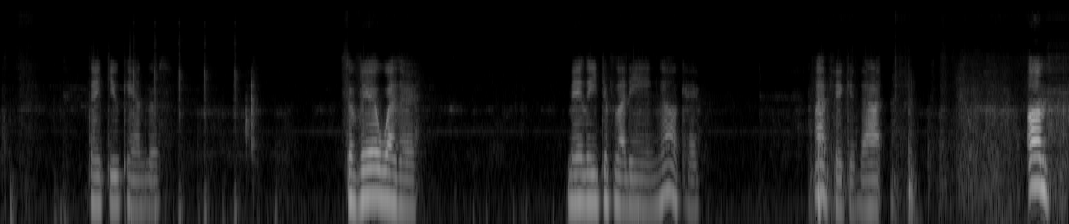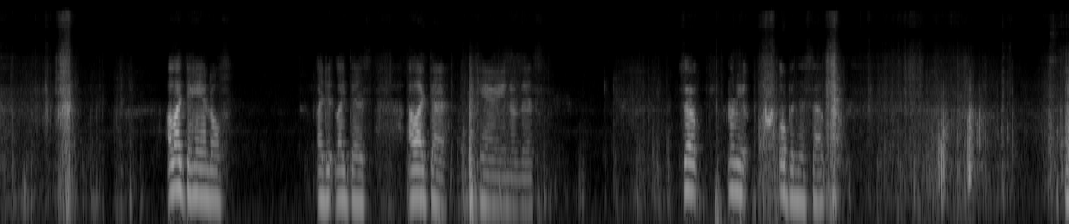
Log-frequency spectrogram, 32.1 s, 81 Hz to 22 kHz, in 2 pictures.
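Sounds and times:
fabric bag rustling: 0:29.2 - 0:32.0.

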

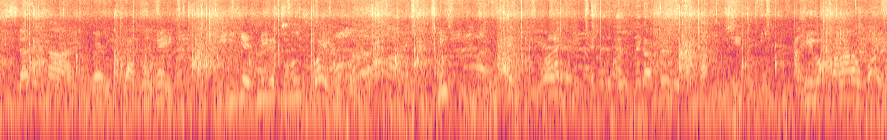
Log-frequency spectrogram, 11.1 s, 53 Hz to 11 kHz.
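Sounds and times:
paddles hitting rubber ball: 0:00.0 - 0:10.9
people talking: 0:00.0 - 0:11.0.

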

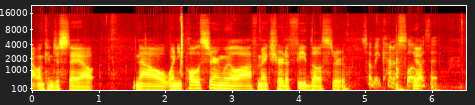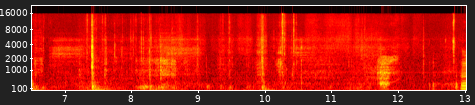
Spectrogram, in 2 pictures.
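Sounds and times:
plastic and wire rubbing: 0:05.3 - 0:12.6.

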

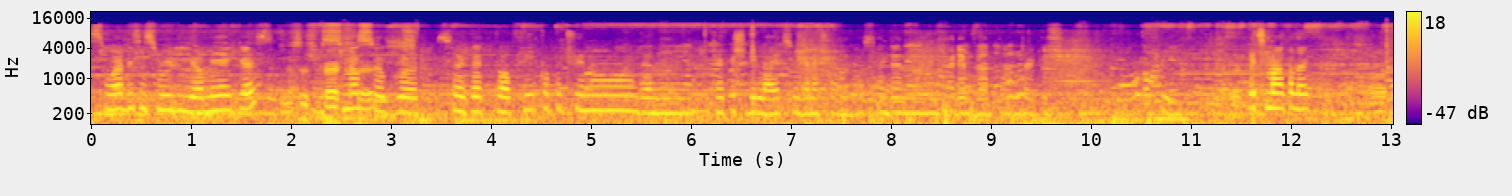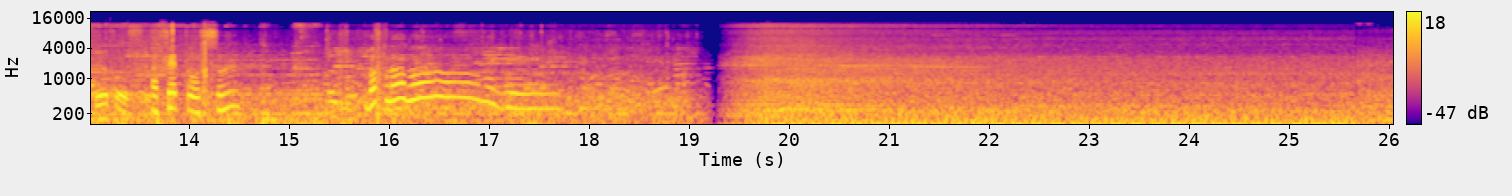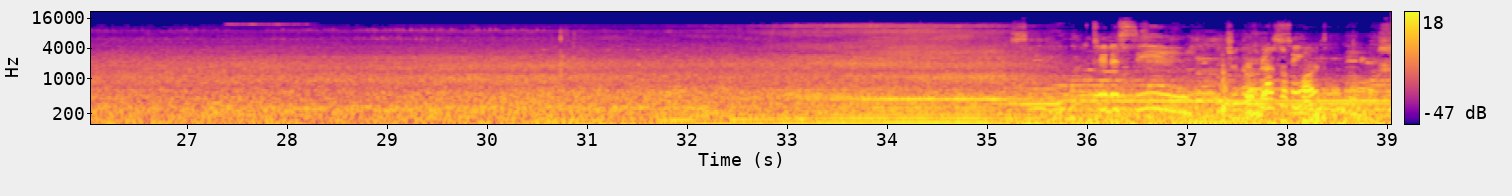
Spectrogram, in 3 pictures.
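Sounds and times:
general urban noise: 0:00.0 - 0:39.0
passing cars: 0:00.0 - 0:39.0.

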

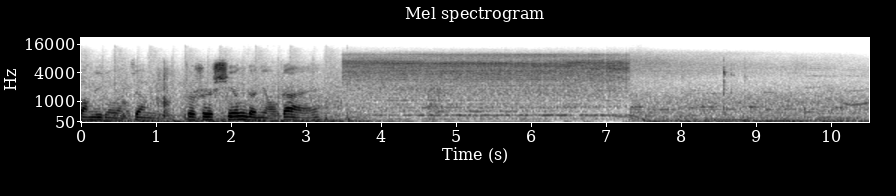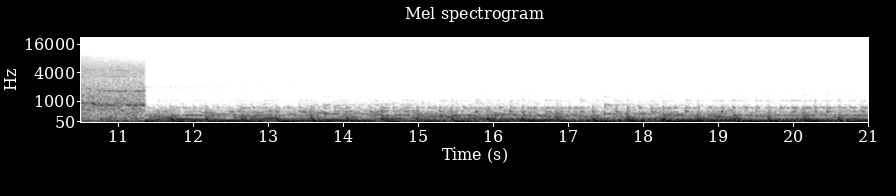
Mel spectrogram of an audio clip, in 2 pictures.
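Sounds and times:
background music: 0:00.0 - 0:21.0
compressed air hissing: 0:03.4 - 0:11.4.

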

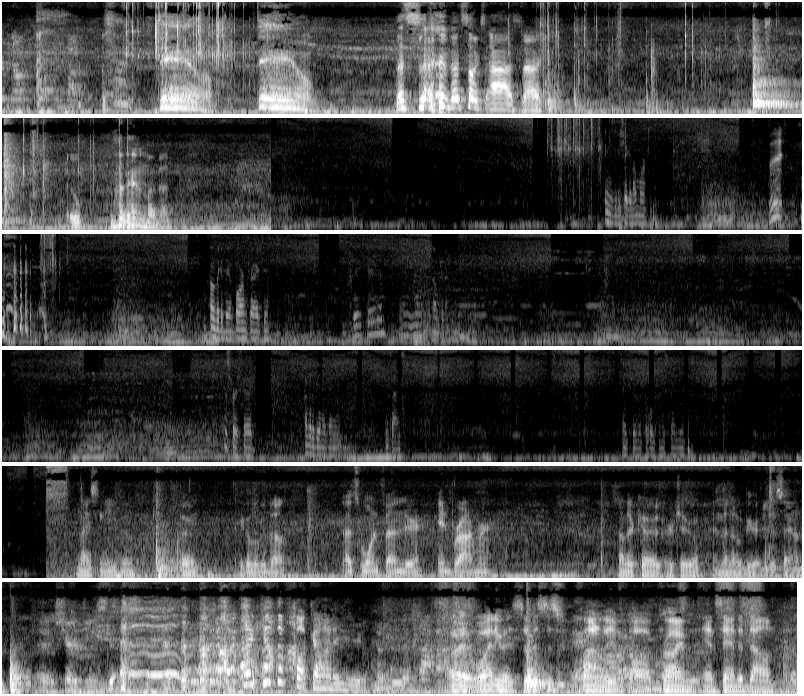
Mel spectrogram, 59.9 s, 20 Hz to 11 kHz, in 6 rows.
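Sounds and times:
quiet background music: 0:00.0 - 0:59.9.

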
